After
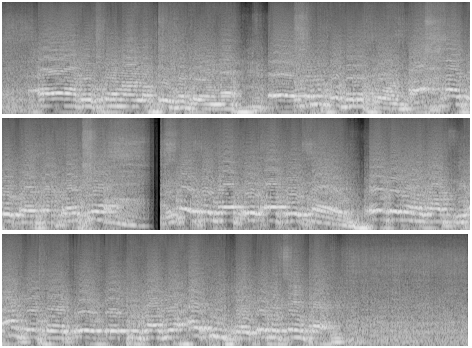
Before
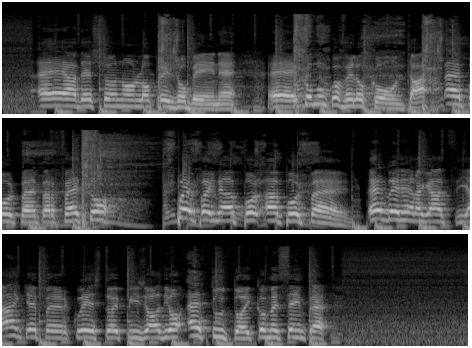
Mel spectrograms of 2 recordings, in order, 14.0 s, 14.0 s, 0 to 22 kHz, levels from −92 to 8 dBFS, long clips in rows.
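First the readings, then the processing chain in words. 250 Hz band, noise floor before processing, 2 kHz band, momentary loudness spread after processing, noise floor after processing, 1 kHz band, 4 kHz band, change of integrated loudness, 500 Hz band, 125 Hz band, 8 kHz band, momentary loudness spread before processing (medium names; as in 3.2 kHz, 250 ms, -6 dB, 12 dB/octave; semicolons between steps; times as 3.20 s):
+22.5 dB, -53 dBFS, +24.5 dB, 5 LU, -16 dBFS, +19.0 dB, +33.0 dB, +20.0 dB, +18.5 dB, +25.5 dB, +33.5 dB, 5 LU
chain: spectrogram pixelated in time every 50 ms; fuzz box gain 56 dB, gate -53 dBFS; early reflections 39 ms -4.5 dB, 77 ms -18 dB; trim +5.5 dB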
